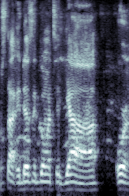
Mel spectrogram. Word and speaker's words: Ya'oh: So the pronunciation we are left with is Ya-O.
